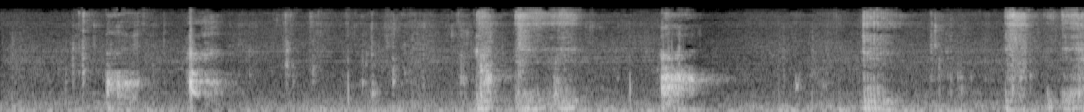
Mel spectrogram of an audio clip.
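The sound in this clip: A French Bulldog snorts and grunts while eating a veggie burger, giving many short, irregular, forceful snorts and wet, huffing breaths. Some of the bursts are loud, with brief pauses between them.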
